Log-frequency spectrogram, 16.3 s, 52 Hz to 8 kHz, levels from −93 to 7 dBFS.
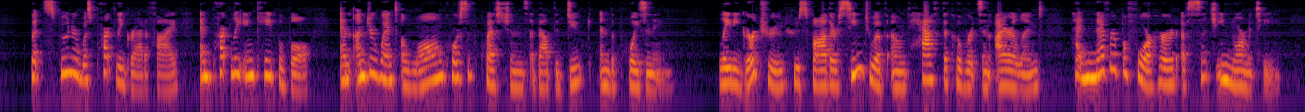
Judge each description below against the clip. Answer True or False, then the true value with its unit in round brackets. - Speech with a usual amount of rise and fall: False (7.6 semitones)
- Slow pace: False (150 wpm)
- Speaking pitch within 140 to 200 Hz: True (185 Hz)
